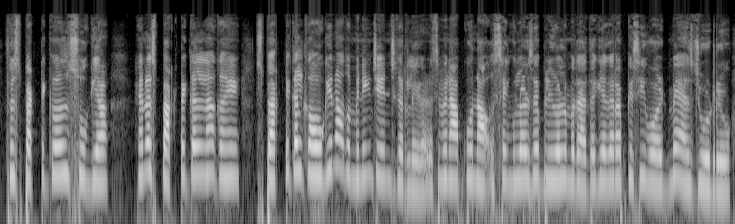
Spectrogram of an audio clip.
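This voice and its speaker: A woman's voice: high voice, a bit bright, no echo. A young woman teaching English grammar in Hindi, explaining patiently and repeating each word for her students. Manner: explains patiently, repeats words, drills spellings. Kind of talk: Hindi-language grammar lesson.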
